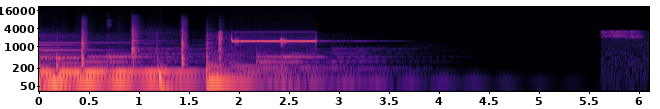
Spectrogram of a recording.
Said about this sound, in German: Wir sind gerade nicht da, aber ihr könnt uns eine Nachricht hinterlassen. Zehn Minuten habt ihr Zeit und reden könnt ihr nach dem Piepston.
